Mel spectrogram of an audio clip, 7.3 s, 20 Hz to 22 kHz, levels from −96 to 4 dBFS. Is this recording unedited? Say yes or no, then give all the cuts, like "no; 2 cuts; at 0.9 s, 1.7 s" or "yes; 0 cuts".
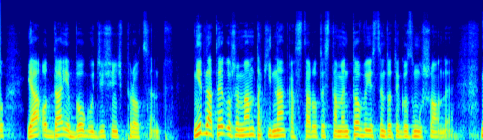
yes; 0 cuts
